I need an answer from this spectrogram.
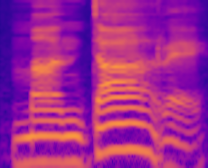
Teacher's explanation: the next to last syllable is long because it contains a long vowel therefore since the penult is long the penalt will be accented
